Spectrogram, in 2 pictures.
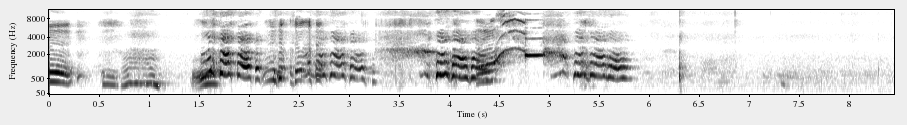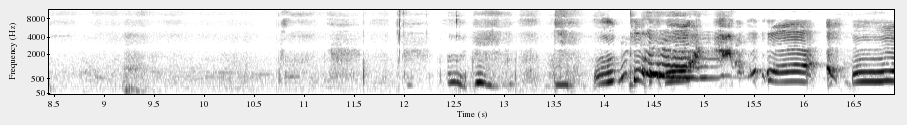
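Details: Infant boy giggling and belly-laughing, broken by short abrupt catches between bursts; laughter with hiccups.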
